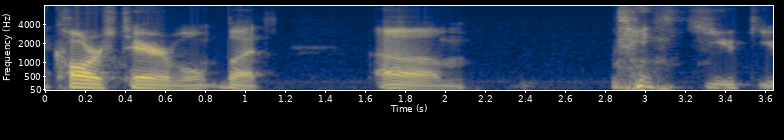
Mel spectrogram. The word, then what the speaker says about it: Yuki: is terrible but um Yuki rhymes with dookie.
